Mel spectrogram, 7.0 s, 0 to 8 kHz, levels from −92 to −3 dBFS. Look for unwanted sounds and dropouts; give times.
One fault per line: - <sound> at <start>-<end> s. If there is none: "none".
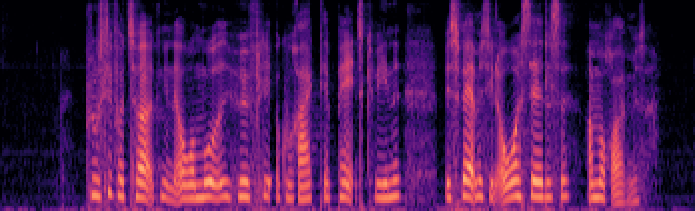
none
